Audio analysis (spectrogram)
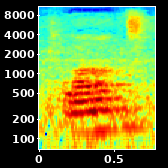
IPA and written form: plɑːnt (plant)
